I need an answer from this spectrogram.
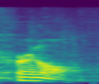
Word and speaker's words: colonel: up with a word the name colonel it's not how it sounds you know what I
